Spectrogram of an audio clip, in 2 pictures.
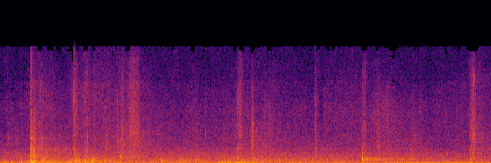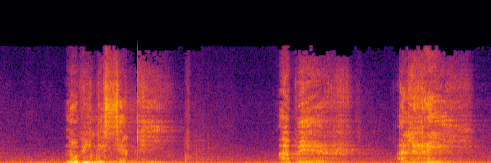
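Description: An elderly man speaks loudly and angrily in an echoing hall.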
